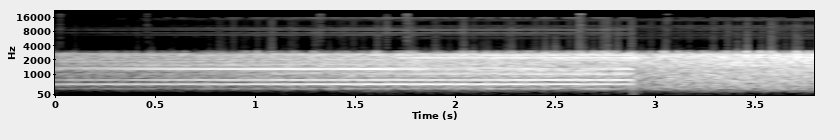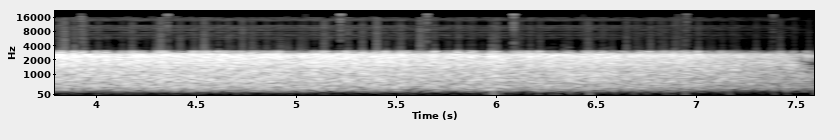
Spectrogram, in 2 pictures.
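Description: Dense radio static from a radio telescope receiver pointed at a radio pulsar, with faint rapid periodic ticks buried in the hiss; a few steady tones hum over it for the first few seconds, then plain crackling noise continues alone.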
